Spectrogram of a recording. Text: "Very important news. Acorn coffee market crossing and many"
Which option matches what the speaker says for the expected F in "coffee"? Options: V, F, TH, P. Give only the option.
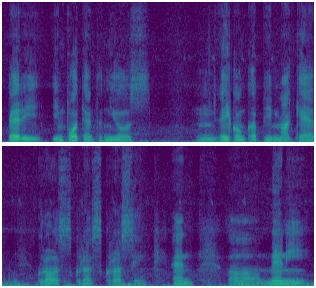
P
